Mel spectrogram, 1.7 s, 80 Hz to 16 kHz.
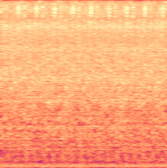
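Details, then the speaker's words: Newly installed replacement engine (20W50 oil, new catch can, test pipes, flywheel, oil cooler), first running, heard from the front: smooth, even idle with light quick injector tick over a steady low hum; normal idle. "nothing but normal stuff, just injector ticking and smooth drivetrain. This thing runs so quiet, so good, so smooth."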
